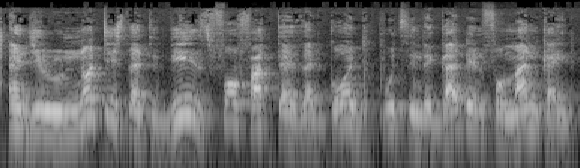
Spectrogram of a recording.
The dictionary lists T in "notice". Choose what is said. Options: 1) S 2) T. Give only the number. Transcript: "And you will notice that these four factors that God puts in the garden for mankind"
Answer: 2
